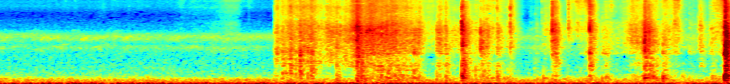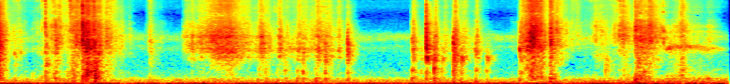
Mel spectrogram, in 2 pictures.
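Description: Paper seed packet being handled and torn open, rustling and crinkling in bursts from about three seconds in, with a few sharp ticks.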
